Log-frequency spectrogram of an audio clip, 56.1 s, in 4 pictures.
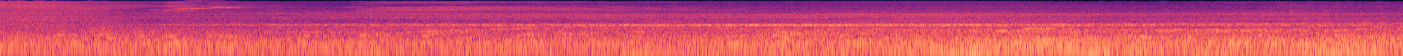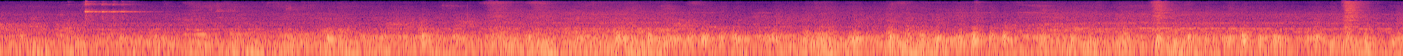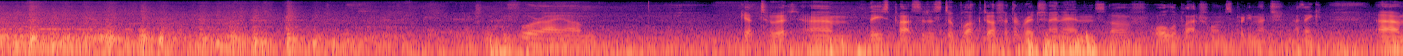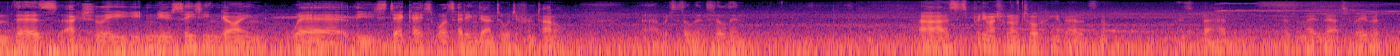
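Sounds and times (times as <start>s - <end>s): train rumble: 0.0s - 56.0s
steel wheel squeal: 14.9s - 15.6s, 54.2s - 56.0s.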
